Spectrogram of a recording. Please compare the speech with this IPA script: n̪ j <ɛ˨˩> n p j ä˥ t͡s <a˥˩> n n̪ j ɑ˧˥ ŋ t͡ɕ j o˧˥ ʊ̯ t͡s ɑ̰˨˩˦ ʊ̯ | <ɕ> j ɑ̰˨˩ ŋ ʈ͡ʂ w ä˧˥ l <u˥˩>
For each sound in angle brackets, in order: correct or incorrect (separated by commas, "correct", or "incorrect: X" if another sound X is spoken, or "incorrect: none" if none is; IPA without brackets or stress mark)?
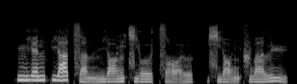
incorrect: ɛ˥, incorrect: a̰˨˩, correct, incorrect: y˥˩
